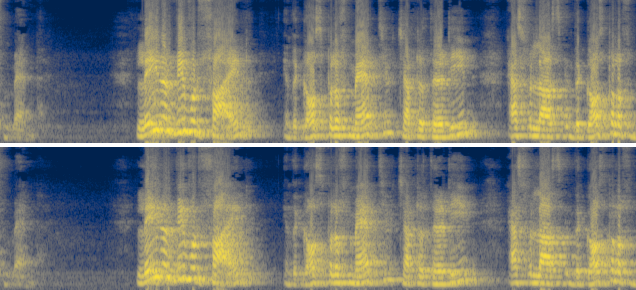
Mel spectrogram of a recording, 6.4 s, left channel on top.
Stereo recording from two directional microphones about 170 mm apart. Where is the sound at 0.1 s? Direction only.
25° left (ahead or behind).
